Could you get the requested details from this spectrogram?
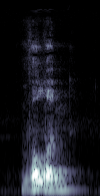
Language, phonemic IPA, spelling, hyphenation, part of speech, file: Dutch, /ˈʋɔlə(n)/, wollen, wol‧len, adjective, Nl-wollen.ogg
- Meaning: woolen, woollen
